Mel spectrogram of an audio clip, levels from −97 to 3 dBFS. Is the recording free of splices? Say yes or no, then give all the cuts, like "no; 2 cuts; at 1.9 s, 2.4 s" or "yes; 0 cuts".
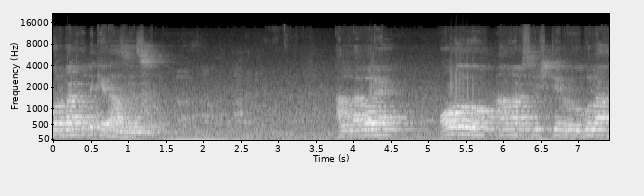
no; 1 cut; at 2.5 s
